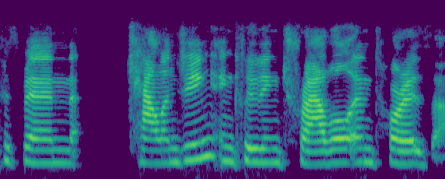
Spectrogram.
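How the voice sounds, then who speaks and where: A woman talks at a moderate pace with a fairly high pitch and a bright, sharp tone. Her intonation stays fairly even, and the sound is dry and close with no echo. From western Canada, British Columbia. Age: 20s. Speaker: pageant titleholder and preschool teacher. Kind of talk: interview.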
